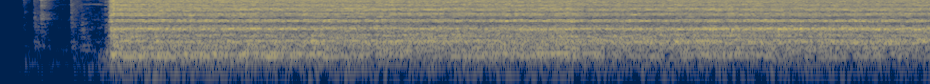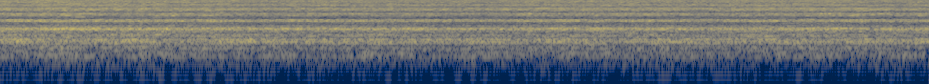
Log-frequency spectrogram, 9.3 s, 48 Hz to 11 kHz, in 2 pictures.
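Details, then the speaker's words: Grinding the back of a 2-inch-thick, roughly 70-pound 25-inch F3 telescope mirror blank to thin and flatten it: loud steady howl with gritty hiss as abrasive bites, the normal sound of proper grinding. "you want to hear that howling grinding sound if it's not howling it's not grinding"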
